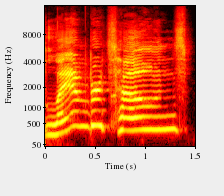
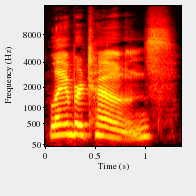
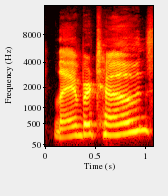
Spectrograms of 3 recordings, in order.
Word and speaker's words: Lambertones: It's Lambertone's pickups. Yes. Are you trying to figure out how to pronounce that incorrectly on purpose? Lambertones. Lambertones, not Lambertone. It's with the S. It's Lambert ones.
